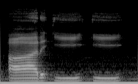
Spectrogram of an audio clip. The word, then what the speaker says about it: freebie: How do you pronounce Reebie? The first syllable free is pronounced like the word free, and the second syllable by sound like we b. The stress is on the first syllable.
